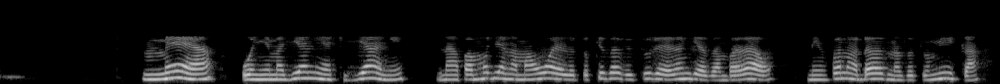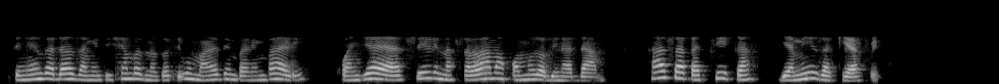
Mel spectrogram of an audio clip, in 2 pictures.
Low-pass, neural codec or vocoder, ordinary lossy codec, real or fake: 3.6 kHz; none; AAC, 24 kbps; real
